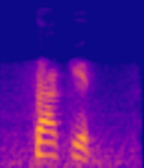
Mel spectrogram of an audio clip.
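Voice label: "sakit", Indonesian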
